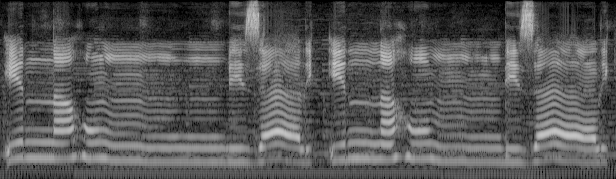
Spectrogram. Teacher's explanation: tajwid yang terjadi ketika hukum mim mati bertemu dengan huruf ba hukum ikhlas syafawi ini tetap wajib dibaca dengan dengung sekitar 2 sampai 3 harokat atau satu setengah kali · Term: Ikhfa Syafawi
